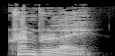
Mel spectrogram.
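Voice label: "creme brulee", British English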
